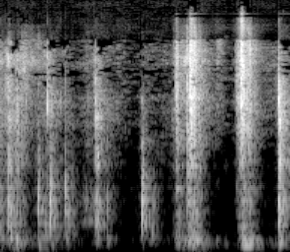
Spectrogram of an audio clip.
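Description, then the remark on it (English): A door is opened as someone comes in, with a series of rattling clicks and dull thunks, several short bursts of handle and latch noise, with no talking. “Somebody came in.”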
